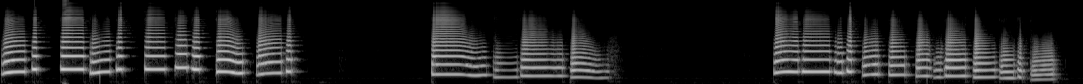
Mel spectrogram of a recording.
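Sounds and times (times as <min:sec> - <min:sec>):
slow blues trombone solo: 0:00.0 - 0:03.0, 0:04.3 - 0:06.2, 0:07.7 - 0:10.6.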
